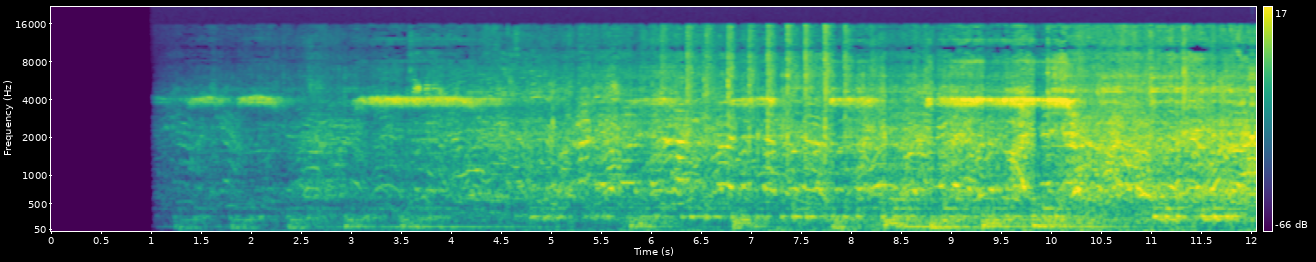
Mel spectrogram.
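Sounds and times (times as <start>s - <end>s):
high steady whistle tone: 1.1s - 5.1s, 6.9s - 10.4s
crowd calling and shouting: 1.1s - 12.0s
low drum beats: 1.1s - 12.0s.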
